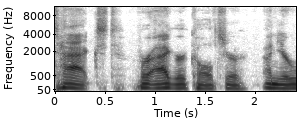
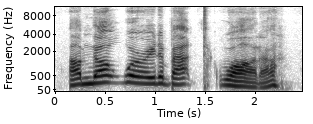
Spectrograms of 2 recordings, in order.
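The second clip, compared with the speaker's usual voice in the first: bad put-on Northern English accent, higher, louder; 12 semitones higher, 6 dB louder than usual. Joking about Northerners' pride with a co-host, in a bad Northern English accent. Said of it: "That was terrible, by the way".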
